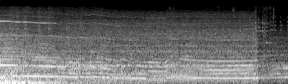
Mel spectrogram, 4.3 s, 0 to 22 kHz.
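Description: Racing car engines in the F1 Manager 24 game at the Baku street circuit, a loud continuous layered whine with overlapping tones, the steady idle note running alongside the racing engine's shifting pitch, dropping slightly near the end.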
